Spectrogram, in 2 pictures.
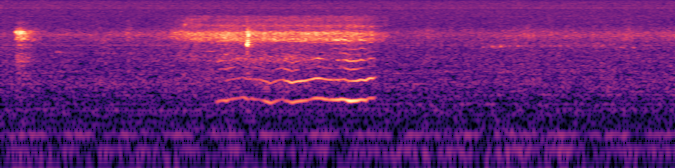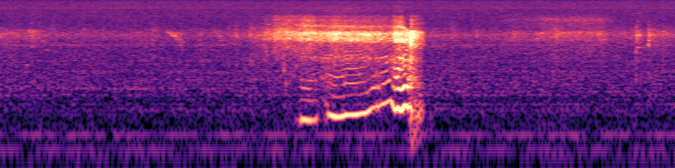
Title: Clive the shar pei snoring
